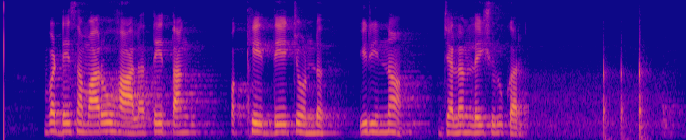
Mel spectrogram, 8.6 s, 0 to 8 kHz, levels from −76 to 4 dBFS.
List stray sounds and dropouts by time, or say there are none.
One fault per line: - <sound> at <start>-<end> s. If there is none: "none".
- thud at 7.5-8.2 s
